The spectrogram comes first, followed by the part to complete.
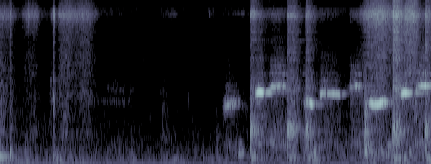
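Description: A man whistling a short tune of separate notes, starting about halfway in, with a few light clicks from handling the scratchcard.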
